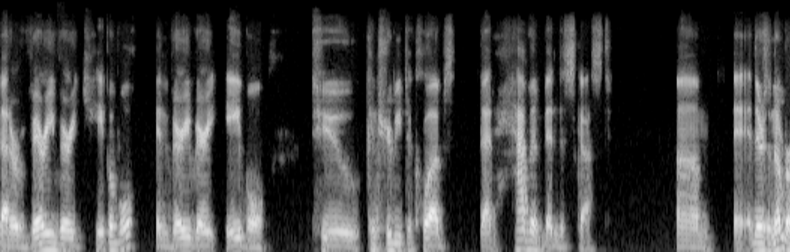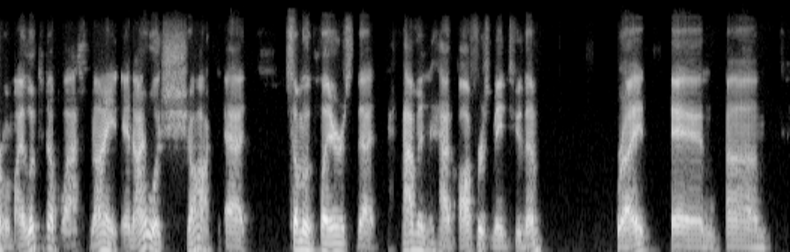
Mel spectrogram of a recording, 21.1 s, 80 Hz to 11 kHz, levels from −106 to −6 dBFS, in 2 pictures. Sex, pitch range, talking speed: male, 85-120 Hz, 135 wpm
